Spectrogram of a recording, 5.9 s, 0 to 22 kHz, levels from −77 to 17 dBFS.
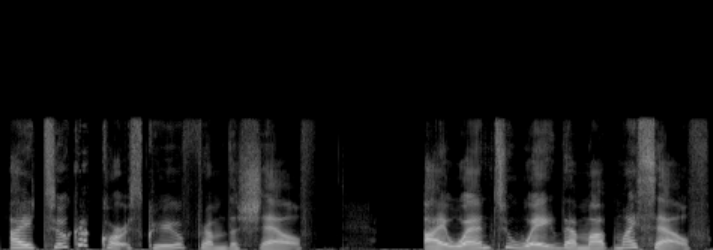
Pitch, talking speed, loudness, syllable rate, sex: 220 Hz, 140 wpm, -19 LUFS, 3.4 syllables/s, female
